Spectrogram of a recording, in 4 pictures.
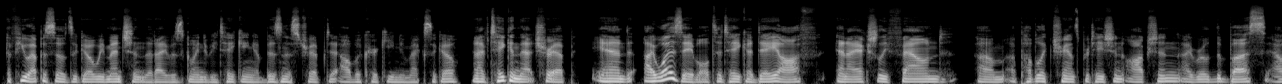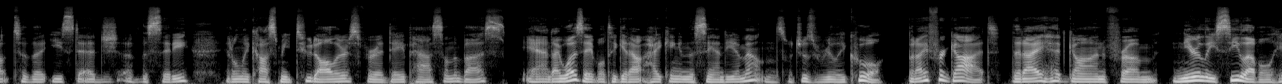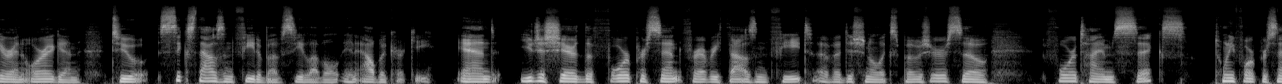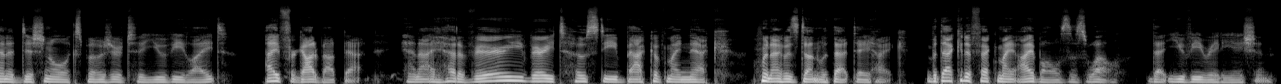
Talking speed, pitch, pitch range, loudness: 190 wpm, 125 Hz, 115-135 Hz, -20 LUFS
